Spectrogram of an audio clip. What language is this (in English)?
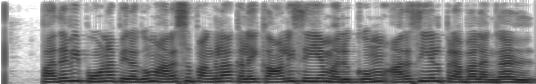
Tamil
